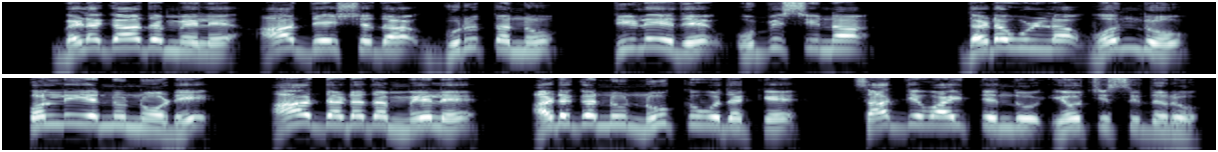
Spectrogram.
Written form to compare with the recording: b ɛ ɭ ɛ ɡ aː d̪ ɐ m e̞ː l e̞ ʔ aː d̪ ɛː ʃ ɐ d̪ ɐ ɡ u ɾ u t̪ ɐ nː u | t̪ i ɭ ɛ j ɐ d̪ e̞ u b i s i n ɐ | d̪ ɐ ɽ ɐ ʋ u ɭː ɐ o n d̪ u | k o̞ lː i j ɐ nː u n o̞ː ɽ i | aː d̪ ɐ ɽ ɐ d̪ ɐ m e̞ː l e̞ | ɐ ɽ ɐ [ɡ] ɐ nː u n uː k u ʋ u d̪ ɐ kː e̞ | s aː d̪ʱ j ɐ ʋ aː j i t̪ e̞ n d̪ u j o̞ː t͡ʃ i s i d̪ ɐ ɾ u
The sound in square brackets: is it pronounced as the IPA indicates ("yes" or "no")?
yes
